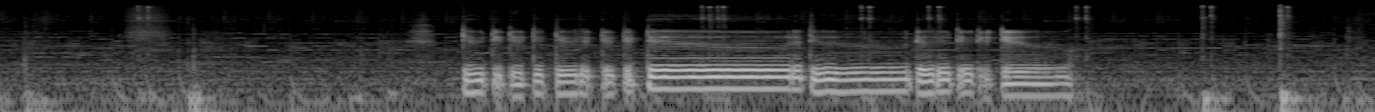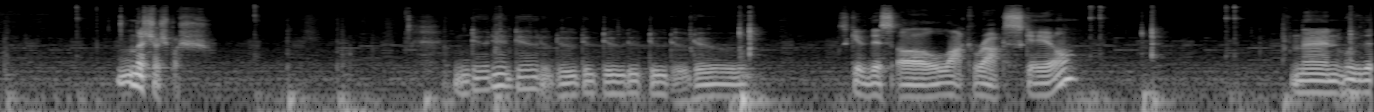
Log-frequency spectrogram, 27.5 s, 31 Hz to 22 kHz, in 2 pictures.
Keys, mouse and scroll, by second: 27.3 Right, 27.3 i.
